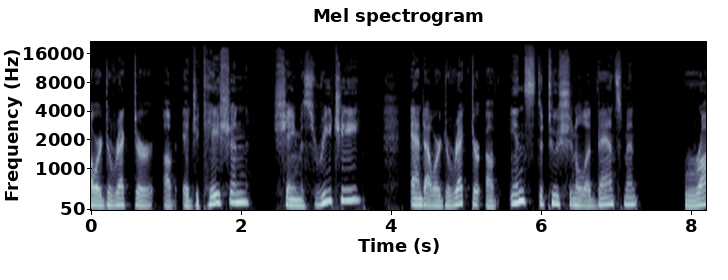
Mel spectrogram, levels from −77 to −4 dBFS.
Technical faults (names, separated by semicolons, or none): none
